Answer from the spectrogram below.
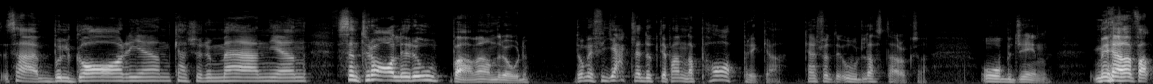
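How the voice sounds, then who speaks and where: Chatty man cooking at home. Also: fairly high pitch. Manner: chatty, talks to camera while cooking, self-deprecating asides. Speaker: home cooking video host. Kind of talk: casual cooking demonstration. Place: home kitchen.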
